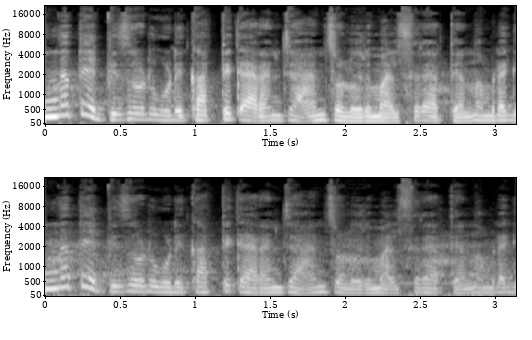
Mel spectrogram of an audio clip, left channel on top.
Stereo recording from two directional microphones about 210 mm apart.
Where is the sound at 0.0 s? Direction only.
40° left (ahead or behind).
